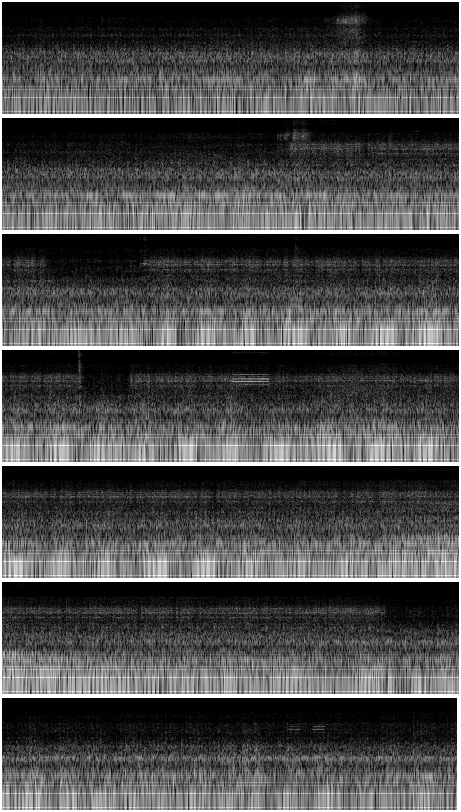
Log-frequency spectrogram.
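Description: Diesel engine of a small tracked farm tractor running steadily, its low chugging beat growing stronger about ten seconds in. A steady high-pitched whine runs over it for most of the time, breaking off briefly a few times and stopping near the end.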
